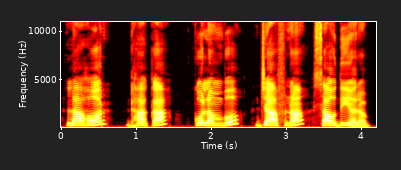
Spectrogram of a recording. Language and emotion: Maithili, neutral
